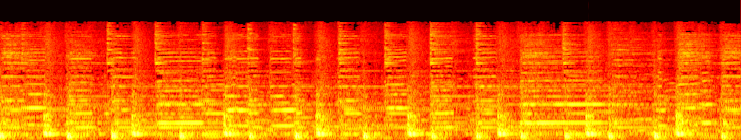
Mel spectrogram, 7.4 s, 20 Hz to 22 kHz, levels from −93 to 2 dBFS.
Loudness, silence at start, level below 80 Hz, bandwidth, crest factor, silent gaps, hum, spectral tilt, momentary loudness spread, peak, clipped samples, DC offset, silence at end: -16 LUFS; 0 s; -36 dBFS; 11.5 kHz; 16 dB; none; none; -5 dB/octave; 4 LU; 0 dBFS; under 0.1%; under 0.1%; 0 s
